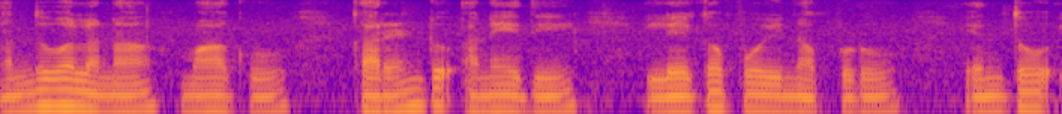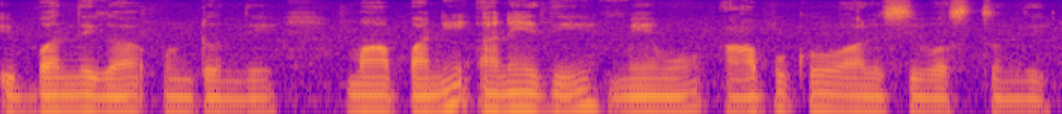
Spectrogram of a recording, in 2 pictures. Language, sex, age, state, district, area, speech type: Telugu, male, 18-30, Telangana, Vikarabad, urban, spontaneous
